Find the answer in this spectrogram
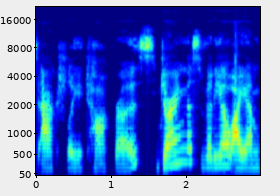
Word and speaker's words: chakras: So the way to pronounce them is chakras, like chair. I used to say chakras with an S, but it's actually chakras.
